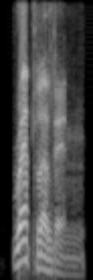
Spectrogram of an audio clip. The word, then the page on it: replevin: British English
